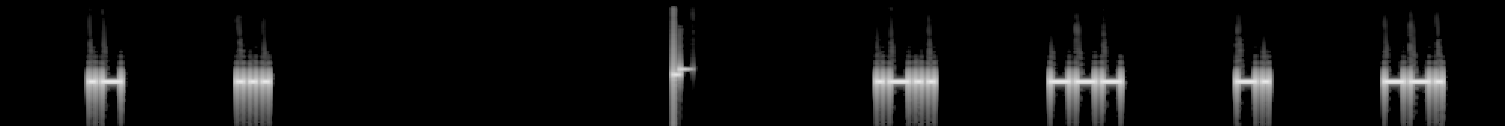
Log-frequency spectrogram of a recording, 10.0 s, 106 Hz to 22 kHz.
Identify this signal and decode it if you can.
Morse code, heard as a keyed tone, about 28 wpm, spaced as for 10 wpm, 700 Hz. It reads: AS LONG
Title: 6x Character Spacing - Top 100 Words - 28wpm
